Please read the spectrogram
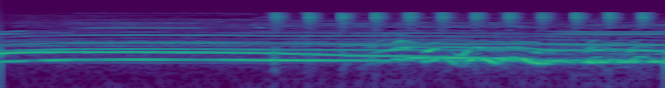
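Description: Several wolves howl together in long, sustained, overlapping tones that begin to waver and rise midway, while a rapid train of high-pitched pulses joins in partway through.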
